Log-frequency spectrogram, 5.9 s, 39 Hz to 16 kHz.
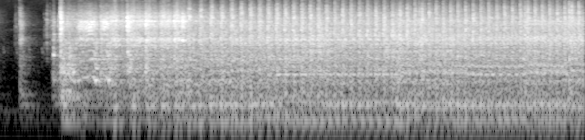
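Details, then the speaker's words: Terramite T5C backhoe Kohler Command engine after flywheel and stator work for charging system repair, cold weather, first start: cranks, catches and settles into steady quick even putter, no knocks or misses; normal start and idle. "Oh, yeah. That sounds just fine. Sounds like it always did."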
